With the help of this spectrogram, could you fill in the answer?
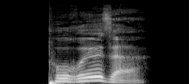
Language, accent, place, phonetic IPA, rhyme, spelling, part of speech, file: German, Germany, Berlin, [poˈʁøːzɐ], -øːzɐ, poröser, adjective, De-poröser.ogg
- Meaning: 1. comparative degree of porös 2. inflection of porös: strong/mixed nominative masculine singular 3. inflection of porös: strong genitive/dative feminine singular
